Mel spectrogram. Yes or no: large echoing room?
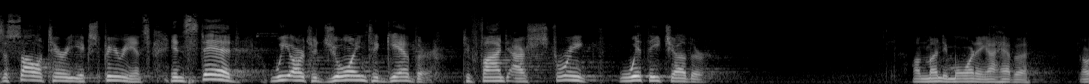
yes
